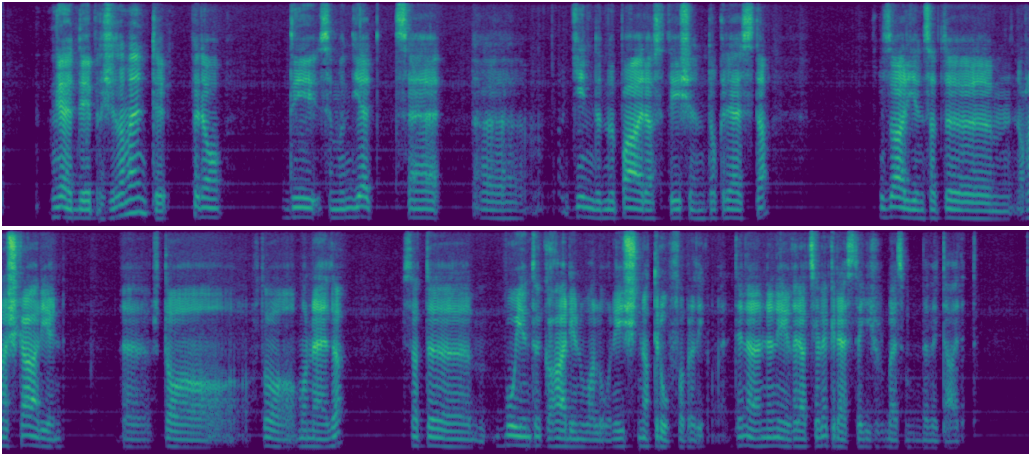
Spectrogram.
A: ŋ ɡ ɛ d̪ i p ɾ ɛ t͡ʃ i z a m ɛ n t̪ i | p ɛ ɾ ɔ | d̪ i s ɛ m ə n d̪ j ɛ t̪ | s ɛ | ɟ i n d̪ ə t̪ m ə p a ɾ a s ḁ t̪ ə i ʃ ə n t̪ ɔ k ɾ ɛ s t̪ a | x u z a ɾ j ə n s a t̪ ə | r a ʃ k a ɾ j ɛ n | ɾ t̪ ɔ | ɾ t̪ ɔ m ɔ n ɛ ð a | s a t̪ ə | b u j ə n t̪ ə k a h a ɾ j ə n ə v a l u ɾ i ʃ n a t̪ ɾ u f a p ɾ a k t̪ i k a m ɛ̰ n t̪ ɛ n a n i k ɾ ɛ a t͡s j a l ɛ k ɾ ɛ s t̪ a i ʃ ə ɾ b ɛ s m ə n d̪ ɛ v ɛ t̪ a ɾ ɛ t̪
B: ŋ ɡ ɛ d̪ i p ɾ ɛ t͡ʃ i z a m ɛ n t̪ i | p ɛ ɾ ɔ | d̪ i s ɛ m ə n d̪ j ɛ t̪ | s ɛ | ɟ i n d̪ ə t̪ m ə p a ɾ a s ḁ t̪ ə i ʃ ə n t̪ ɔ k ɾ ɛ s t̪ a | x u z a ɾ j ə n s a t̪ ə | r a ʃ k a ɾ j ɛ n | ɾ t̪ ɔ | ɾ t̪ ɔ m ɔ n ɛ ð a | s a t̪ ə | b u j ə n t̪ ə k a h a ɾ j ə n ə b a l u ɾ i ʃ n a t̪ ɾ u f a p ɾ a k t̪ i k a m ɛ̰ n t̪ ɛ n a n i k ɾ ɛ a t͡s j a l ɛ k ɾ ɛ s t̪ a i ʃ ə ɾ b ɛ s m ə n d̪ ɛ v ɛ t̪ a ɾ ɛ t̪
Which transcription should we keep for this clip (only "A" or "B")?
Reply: A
